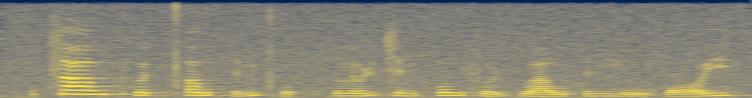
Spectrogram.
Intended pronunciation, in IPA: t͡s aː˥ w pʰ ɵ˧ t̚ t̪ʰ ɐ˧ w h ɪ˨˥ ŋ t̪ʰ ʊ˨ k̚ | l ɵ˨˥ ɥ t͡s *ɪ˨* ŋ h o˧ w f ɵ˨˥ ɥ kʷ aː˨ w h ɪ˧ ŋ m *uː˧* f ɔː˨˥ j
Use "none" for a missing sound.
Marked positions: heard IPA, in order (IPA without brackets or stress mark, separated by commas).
ɪ˨, uː˨˩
